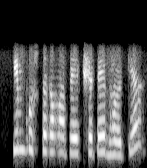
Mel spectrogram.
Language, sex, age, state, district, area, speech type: Sanskrit, female, 18-30, Tamil Nadu, Kanchipuram, urban, conversation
